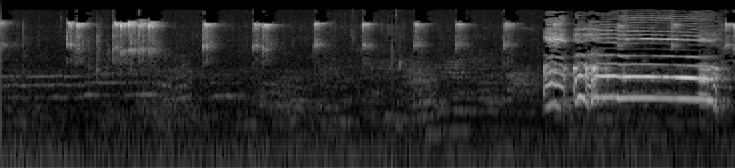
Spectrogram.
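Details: Rooster crowing loudly: after a run of short, sharp high chirps repeating roughly twice a second, a long, harsh, harmonic-rich cock-a-doodle-doo rises and then falls away over the final two seconds.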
